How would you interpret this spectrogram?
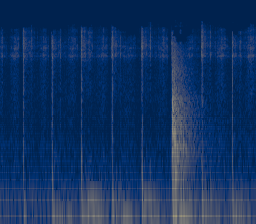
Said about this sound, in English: I have just clapped four times.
